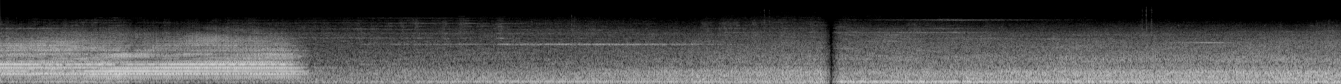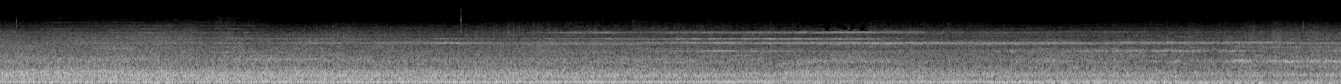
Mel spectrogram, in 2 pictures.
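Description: BNSF freight train's diesel locomotives: a horn blast of about three seconds at the start, then the steady drone of the engines and rolling train as the locomotives work past.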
